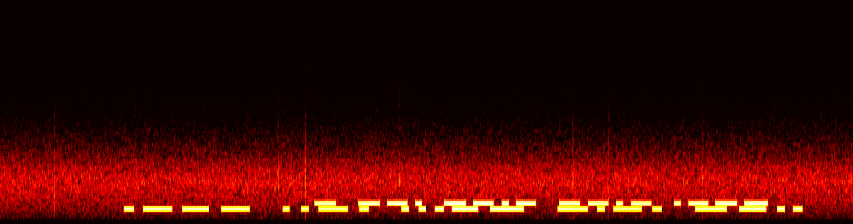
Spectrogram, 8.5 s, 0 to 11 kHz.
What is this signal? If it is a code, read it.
Morse code, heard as two keyed tones, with radio static. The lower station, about 12 wpm, 770 Hz: JF3CZ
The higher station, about 17 wpm, 1040 Hz: TGQQJ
